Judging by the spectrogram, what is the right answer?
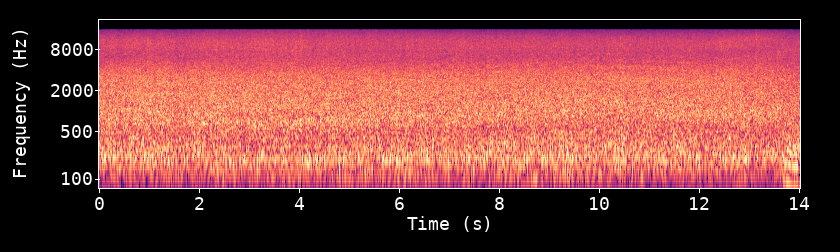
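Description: Waterfall cascading down a rock face close by: a steady, loud rush of falling water.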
